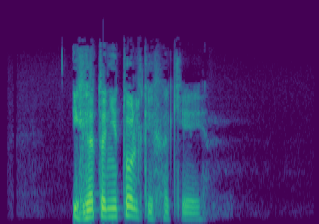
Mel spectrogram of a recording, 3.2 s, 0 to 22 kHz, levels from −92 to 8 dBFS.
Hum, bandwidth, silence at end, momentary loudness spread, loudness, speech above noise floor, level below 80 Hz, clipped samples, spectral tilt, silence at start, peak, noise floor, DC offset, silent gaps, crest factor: none; 10.5 kHz; 1.2 s; 14 LU; -20 LUFS; 54 dB; -66 dBFS; under 0.1%; -5 dB/octave; 0.75 s; 0 dBFS; -74 dBFS; under 0.1%; none; 22 dB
